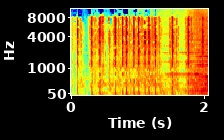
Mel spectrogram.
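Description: Typewriter sound effect: a rapid, irregular run of key clicks, about a dozen a second, as text types itself out on screen.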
